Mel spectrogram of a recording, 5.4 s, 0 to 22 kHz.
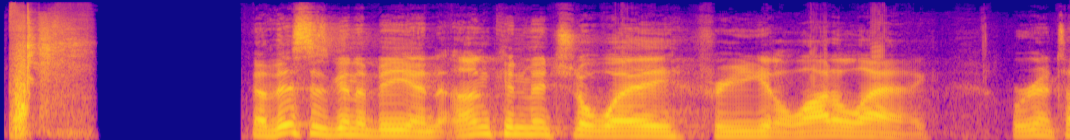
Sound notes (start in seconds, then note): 0.0 golf club smacking golf ball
